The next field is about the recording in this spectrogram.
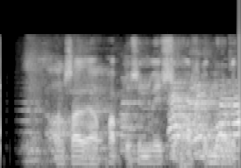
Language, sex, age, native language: Icelandic, male, 14, Icelandic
